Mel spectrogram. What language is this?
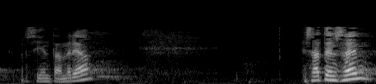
Basque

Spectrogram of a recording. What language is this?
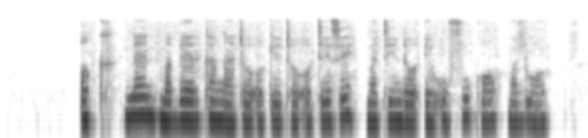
Luo (Kenya and Tanzania)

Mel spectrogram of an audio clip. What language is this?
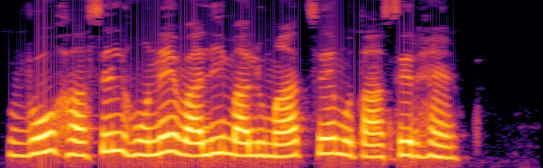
Urdu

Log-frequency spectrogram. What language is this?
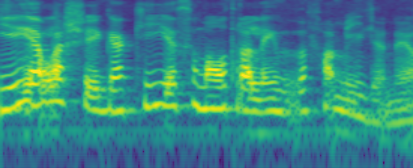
Portuguese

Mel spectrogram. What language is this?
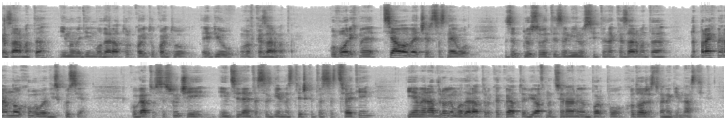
Bulgarian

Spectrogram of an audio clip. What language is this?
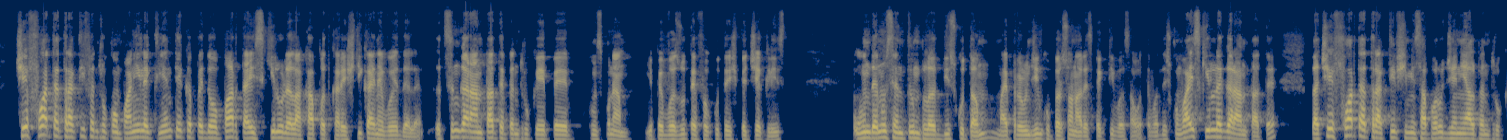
Romanian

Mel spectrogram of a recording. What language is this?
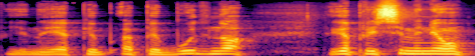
Lithuanian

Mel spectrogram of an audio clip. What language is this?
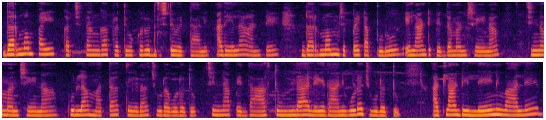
Telugu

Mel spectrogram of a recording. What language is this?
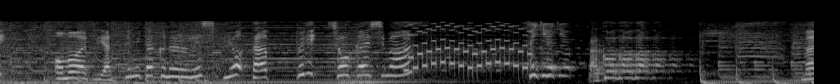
Japanese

